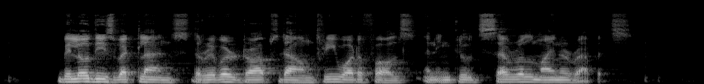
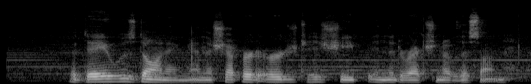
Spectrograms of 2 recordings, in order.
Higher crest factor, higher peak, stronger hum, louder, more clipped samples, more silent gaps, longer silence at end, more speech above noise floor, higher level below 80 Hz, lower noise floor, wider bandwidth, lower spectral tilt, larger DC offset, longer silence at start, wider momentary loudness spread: about the same, 18 dB vs 20 dB; about the same, -8 dBFS vs -10 dBFS; neither; first, -25 LUFS vs -30 LUFS; neither; neither; first, 0.8 s vs 0 s; first, 47 dB vs 23 dB; first, -56 dBFS vs -78 dBFS; first, -72 dBFS vs -53 dBFS; second, 11.5 kHz vs 15.5 kHz; about the same, -6 dB/octave vs -5 dB/octave; neither; first, 0.6 s vs 0.05 s; about the same, 12 LU vs 11 LU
